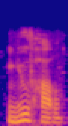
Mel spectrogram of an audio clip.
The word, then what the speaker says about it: Jubal: is spelled variously as ubal yubayo and hubhil pronounced yuvhal it means time exemption release an entire sense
